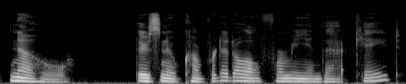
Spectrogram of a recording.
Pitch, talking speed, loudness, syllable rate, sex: 145 Hz, 160 wpm, -20 LUFS, 4.1 syllables/s, female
